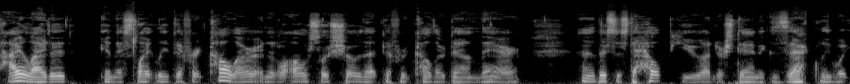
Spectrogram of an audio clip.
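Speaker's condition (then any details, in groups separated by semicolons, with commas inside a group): No condition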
